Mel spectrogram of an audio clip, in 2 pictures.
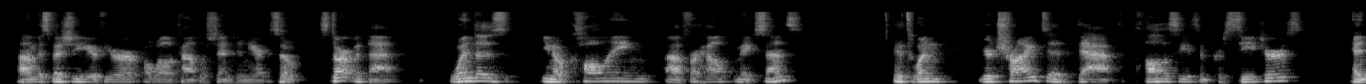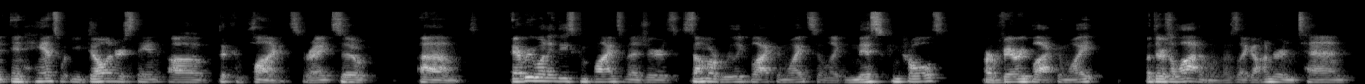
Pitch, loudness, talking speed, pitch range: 120 Hz, -24 LUFS, 160 wpm, 110-130 Hz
